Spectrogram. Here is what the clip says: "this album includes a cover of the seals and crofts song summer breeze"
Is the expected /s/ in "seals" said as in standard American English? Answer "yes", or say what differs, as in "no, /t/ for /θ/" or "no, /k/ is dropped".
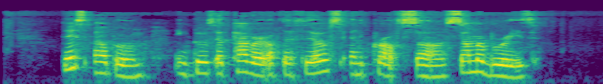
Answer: no, /θ/ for /s/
